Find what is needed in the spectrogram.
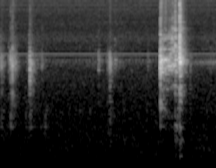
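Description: Small clear container handled in the hands: a few light clicks, then a short, louder scrape or rattle near the end.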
